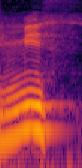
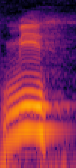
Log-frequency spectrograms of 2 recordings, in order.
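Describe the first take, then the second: The two takes are said the same way.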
